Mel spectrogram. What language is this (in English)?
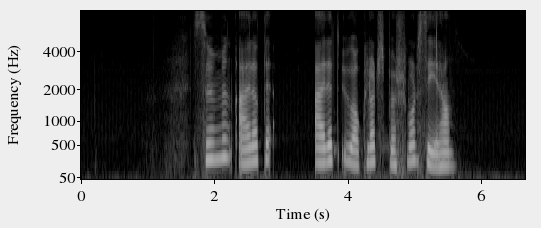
Norwegian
